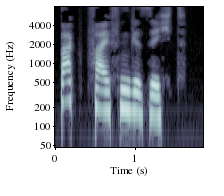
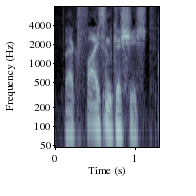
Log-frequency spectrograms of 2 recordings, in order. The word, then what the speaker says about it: Backpfeifengesicht: Backpfeifengesicht. – Backpfeifengesicht.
